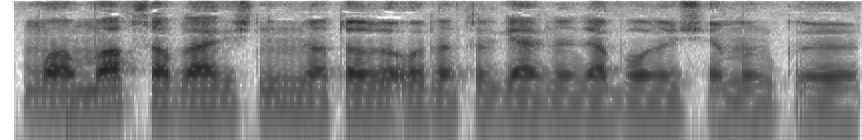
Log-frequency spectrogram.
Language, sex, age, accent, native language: Uzbek, male, 18-24, Jizzax, Uzbek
